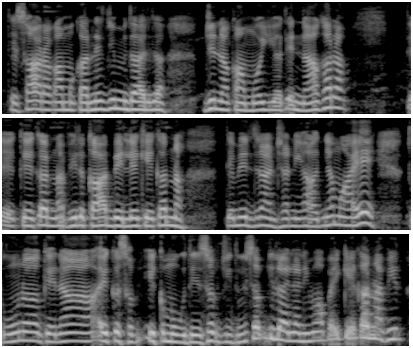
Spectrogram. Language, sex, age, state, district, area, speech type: Dogri, female, 45-60, Jammu and Kashmir, Samba, rural, spontaneous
